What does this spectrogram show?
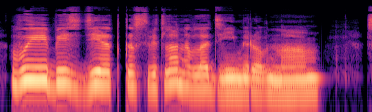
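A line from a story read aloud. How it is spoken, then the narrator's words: Bored voice. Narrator (Russian): скучным голосом начал майор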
